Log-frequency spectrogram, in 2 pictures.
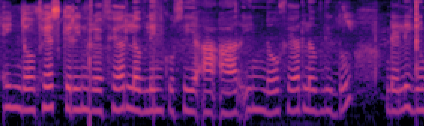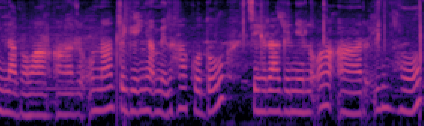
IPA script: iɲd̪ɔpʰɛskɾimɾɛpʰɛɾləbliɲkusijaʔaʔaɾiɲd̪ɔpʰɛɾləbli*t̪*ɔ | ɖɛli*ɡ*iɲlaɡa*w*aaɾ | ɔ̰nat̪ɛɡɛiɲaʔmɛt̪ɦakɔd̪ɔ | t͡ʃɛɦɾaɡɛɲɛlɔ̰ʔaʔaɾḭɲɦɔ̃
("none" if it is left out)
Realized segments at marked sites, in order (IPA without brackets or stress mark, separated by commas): d̪, ɡ, w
